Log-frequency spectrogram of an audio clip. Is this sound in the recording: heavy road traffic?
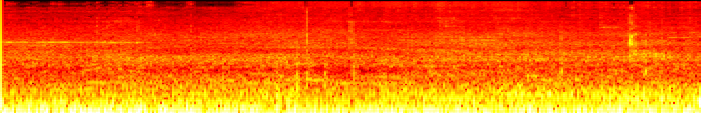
yes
